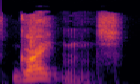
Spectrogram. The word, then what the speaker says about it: Greitens: She asked me my family name, and I told her, "It's Greitens, pronounced like Brightens with a G."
